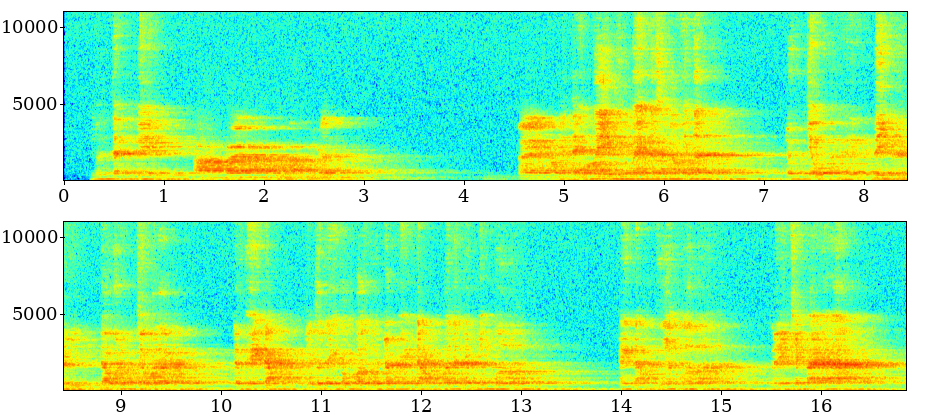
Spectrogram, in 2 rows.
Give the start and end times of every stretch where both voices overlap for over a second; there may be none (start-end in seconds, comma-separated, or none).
4.9-6.2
